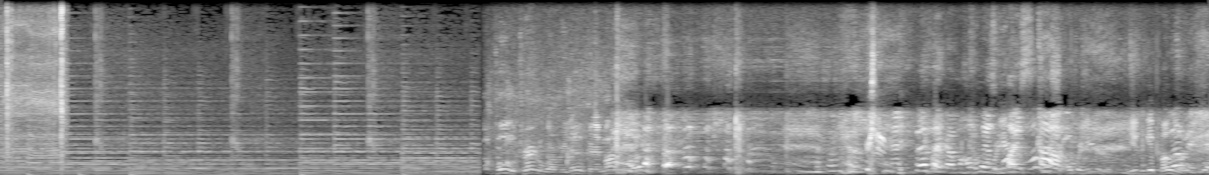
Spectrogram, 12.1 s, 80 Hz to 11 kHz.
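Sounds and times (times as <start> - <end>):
background music with steady beat: 0.0 - 4.9.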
